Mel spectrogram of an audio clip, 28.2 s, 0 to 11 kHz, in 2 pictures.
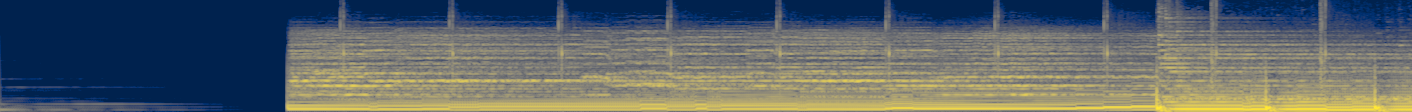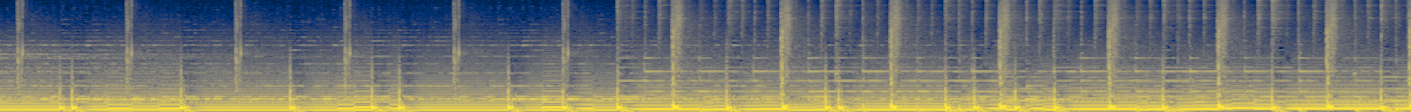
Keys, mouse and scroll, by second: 1.3 g, 2.4 r, 3.9 g, 5.0 Tab, 5.6 q, 7.2-9.4 right drag, 9.9 Tab, 10.4 2, 11.4 f, 11.8 Tab, 12.6 ctrl+3, 13.0-13.8 right drag, 14.4-14.8 middle drag, 15.2 shift+middle drag, 15.4 middle click, 15.7 shift+middle drag, 16.3 shift+middle click, 17.9 click, 18.3-19.5 drag, 21.2 click, 22.4 click, 23.8 shift+middle click, 24.2 click, 26.0 click, 27.7-28.2 drag.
